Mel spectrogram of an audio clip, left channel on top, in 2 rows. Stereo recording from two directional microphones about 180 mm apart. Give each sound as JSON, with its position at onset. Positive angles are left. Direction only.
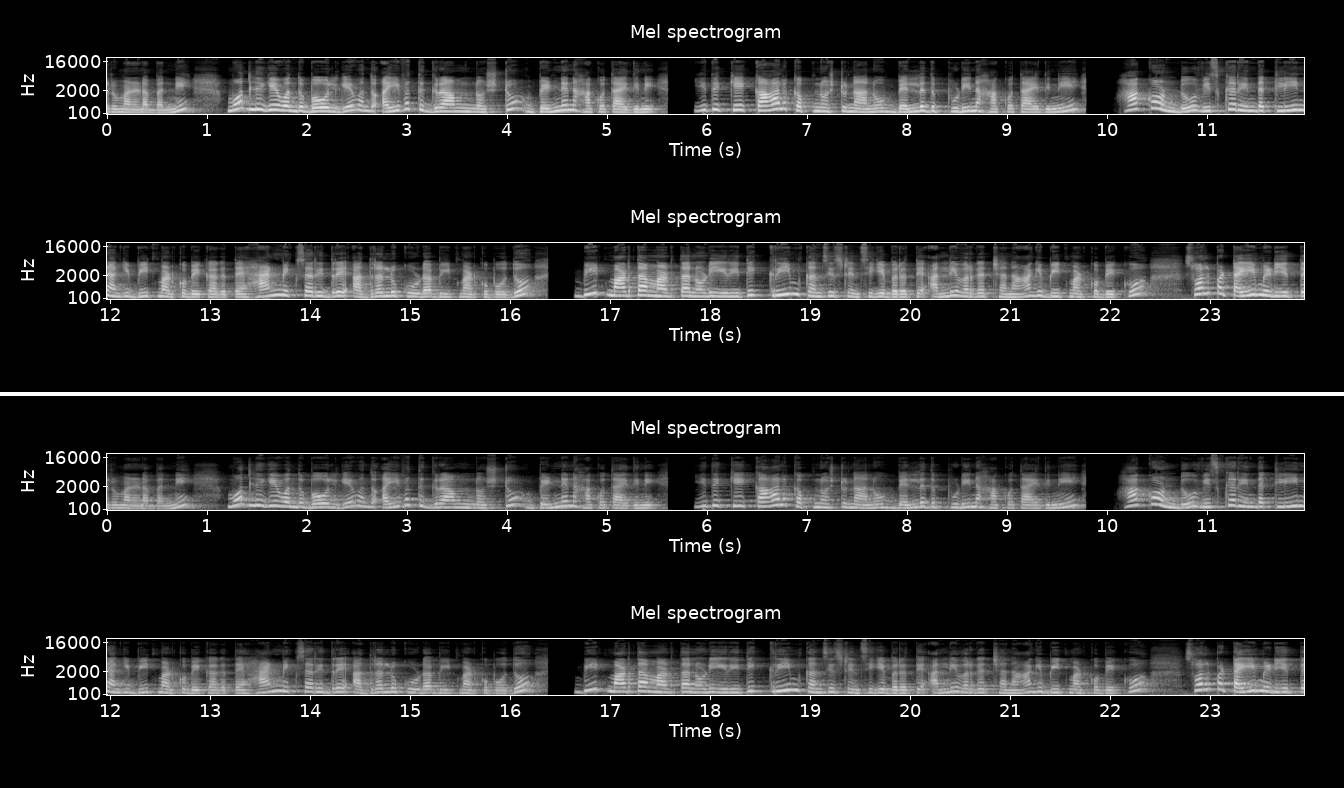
{"t": 0.0, "sound": "a woman's voice", "side_deg": 25}
{"t": 10.2, "sound": "a woman's voice", "side_deg": 10}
